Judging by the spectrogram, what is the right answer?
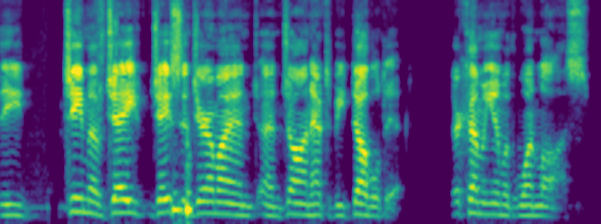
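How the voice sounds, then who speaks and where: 50s guy doing darts commentary, bright edgy voice, laughs off his name flubs. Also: on the high side, normal speed, slight background noise. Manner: stumbling over names, self-deprecating.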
